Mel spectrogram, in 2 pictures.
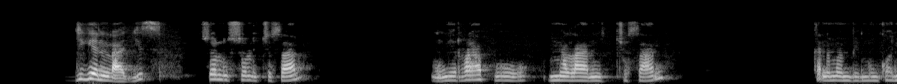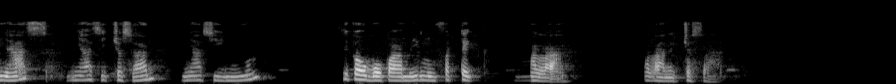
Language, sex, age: Wolof, female, 25-35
